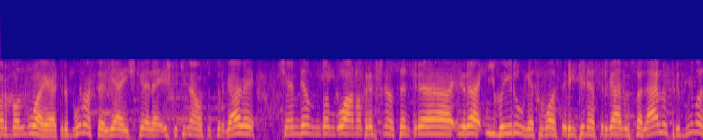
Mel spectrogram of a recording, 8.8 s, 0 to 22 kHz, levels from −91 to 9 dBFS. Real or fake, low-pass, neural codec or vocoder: fake; 3.6 kHz; codec, 16 kHz, 2 kbps, X-Codec, HuBERT features, trained on general audio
